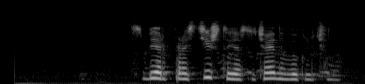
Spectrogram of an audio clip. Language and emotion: Russian, neutral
